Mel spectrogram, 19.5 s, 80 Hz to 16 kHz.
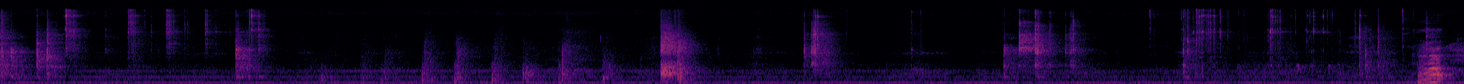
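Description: Bolts are loosened with a wrench during a camshaft install on a 106 Victory engine, giving scattered quiet metallic clicks and clanks with pauses between, close but faint in a quiet workshop.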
